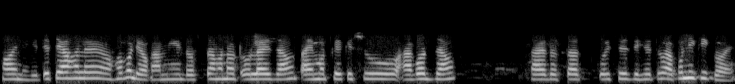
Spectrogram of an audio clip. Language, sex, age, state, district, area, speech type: Assamese, female, 30-45, Assam, Goalpara, urban, conversation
